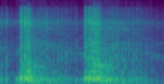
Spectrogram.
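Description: A motorcycle fitted with an SC Project exhaust revs in two loud, close bursts, each swelling and then easing back to a rough idle.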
